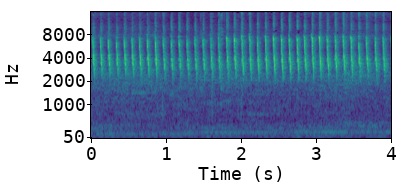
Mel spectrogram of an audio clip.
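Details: Nonstop ngebren singing from a bar-winged prinia, known locally as cigun: an unbroken machine-gun series of bright, high chirps, close to ten per second, steady in pitch and loudness throughout.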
